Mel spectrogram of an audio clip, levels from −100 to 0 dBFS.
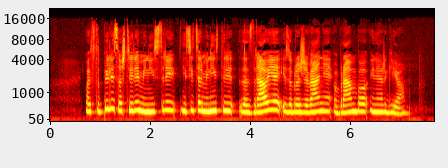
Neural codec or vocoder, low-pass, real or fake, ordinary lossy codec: none; 19.8 kHz; real; MP3, 64 kbps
